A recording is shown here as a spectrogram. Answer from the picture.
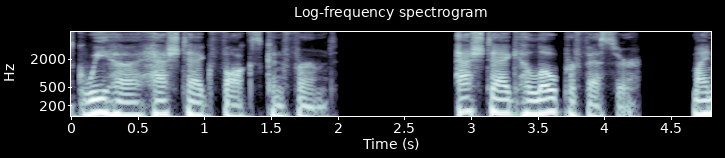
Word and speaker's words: Gowith: Gowith is Gaelic and means wind. Yes, the pronunciation is gua #fox confirmed.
